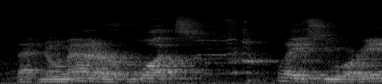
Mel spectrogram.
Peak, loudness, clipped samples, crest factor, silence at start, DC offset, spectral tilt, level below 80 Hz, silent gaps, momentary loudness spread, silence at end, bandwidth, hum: -22 dBFS; -36 LUFS; under 0.1%; 14 dB; 0 s; under 0.1%; -5 dB/octave; -60 dBFS; none; 12 LU; 0 s; 11 kHz; none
